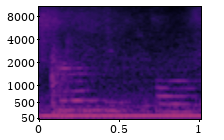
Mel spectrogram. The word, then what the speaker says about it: tubercles: In essence, it's tubercles. How do you say it? Tubercles. Tubercles. I wanted to put an R there and it's not there.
